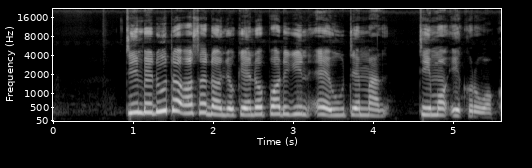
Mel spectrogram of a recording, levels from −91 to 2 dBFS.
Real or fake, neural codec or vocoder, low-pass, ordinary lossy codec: real; none; none; none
